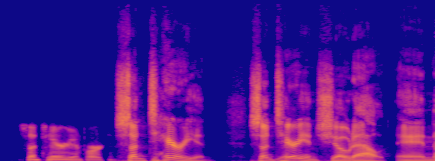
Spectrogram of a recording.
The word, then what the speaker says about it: Suntarine: But I tell you what, do you say Suntarin or Suntarine, Perkins? How do you say it? Suntarian Perkins.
